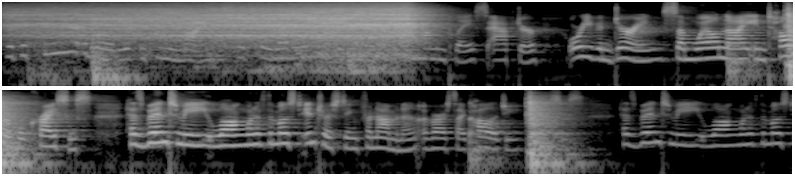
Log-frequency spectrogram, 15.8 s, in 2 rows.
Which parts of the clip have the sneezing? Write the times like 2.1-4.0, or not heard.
not heard.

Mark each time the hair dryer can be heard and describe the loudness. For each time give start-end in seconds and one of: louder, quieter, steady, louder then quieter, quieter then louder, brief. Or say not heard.
0.0-4.2 louder.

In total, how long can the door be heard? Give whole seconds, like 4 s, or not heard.
3 s.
